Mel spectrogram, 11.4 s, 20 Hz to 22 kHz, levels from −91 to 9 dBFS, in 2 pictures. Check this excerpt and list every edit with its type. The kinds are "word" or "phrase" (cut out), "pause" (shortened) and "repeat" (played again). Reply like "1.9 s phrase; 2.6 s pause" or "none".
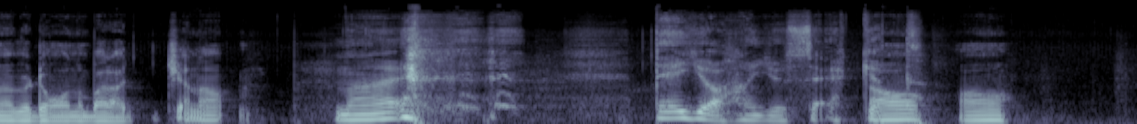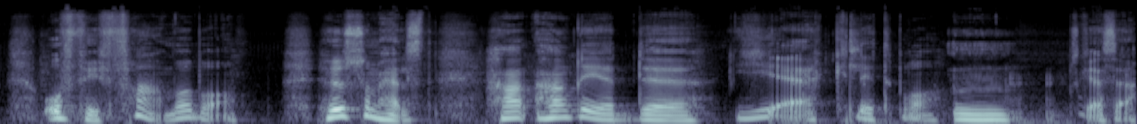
none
